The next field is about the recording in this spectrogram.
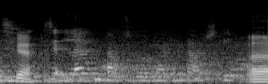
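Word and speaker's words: Lewandowski: Is it Leandowski or Leandowski? Uh, it's a W, but because he's po I think he's Polish. Yeah, he's Polish. Yeah, it pronounces it with a V. So, it's Leandowski.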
